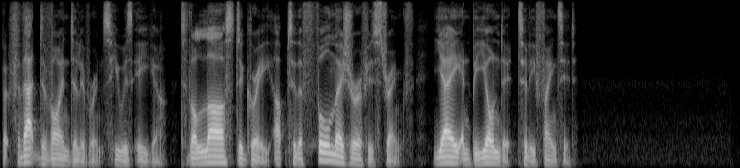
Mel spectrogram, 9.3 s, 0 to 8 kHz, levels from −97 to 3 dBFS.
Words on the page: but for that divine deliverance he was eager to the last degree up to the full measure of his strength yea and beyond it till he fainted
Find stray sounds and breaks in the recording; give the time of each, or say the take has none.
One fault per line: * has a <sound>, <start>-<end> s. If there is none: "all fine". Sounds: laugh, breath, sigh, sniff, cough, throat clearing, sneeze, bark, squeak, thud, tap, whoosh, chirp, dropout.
all fine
